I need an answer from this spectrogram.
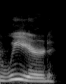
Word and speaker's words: Wyrd: And when I read Weird and it's spelled like WYRD, I was like, this dude needs to write Constantine.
